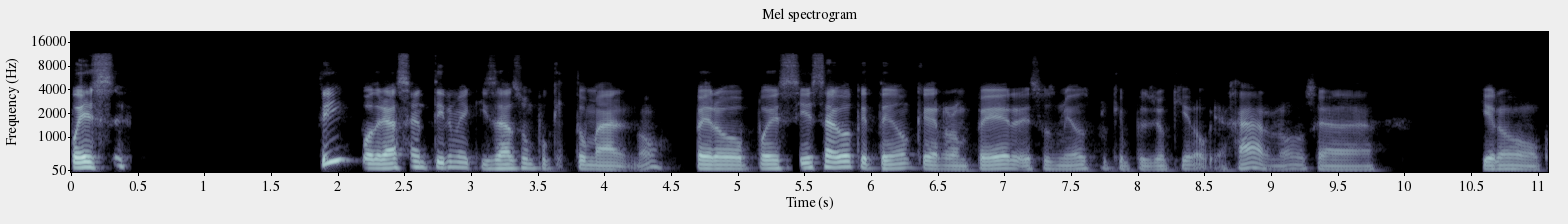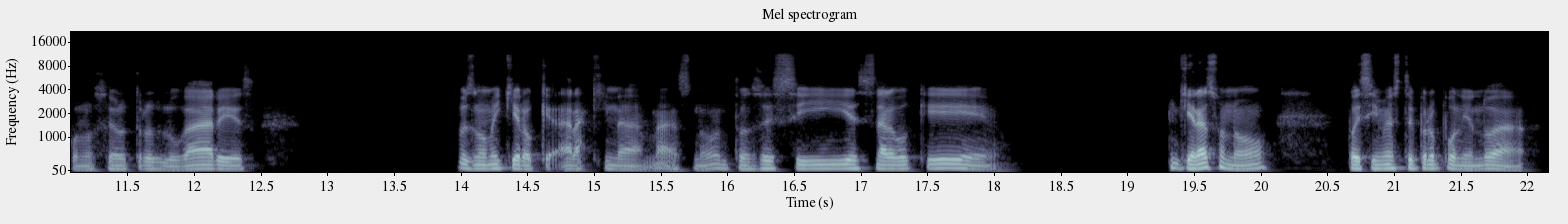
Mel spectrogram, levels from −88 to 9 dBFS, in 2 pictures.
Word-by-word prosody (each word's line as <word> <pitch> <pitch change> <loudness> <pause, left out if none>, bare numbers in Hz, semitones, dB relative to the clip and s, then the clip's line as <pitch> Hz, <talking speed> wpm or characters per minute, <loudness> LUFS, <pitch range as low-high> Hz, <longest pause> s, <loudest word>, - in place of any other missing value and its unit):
pues 145 +2 +9 1.5
sí, 340 +4 +5
podría 125 +1 +6
sentirme 145 0 0
quizás 115 -2 +1
un 130 -2 -2
poquito 120 -1 -6
mal, 95 -4 -1
¿no? 145 -6 -11 0.2
Pero, 110 -2 +4
pues, 115 +1 +2
sí 130 - +1
es 140 +2 -1
algo 155 +1 +7
que 135 - 0
tengo 125 +1 -1
que 110 -4 -1
romper 105 +4 0
esos 100 0 -6
miedos, 100 +3 -6
porque, 100 - -14
pues, 90 0 -10
yo 95 -1 -7
quiero 110 0 -9
viajar, 120 -3 -5
¿no? 95 +4 -12
O 105 - -12
sea, 90 - -8 0.7
quiero 100 -3 -2
conocer 90 +3 -6
otros 100 +1 -5
lugares 100 -1 0 1.5
pues, 120 -4 -1
no 110 0 +1
me 115 +1 0
quiero 115 -5 +2
quedar - - -4
aquí - - -7
nada 95 -3 -4
más, - - -8
¿no? 95 +5 -6
Entonces, 110 -1 -4
sí 110 +1 0
es 115 +1 -3
algo 110 0 +2
que 120 -6 +1 1.4
quieras, 125 +4 +6
o, - - +3
no, 110 +5 -1 0.5
pues, 110 -1 +4
sí 115 - 0
me 115 - +3
estoy 115 0 0
proponiendo 110 -3 +1
a 85 -5 -2
110 Hz, 150 wpm, -24 LUFS, 100-120 Hz, 1.5 s, pues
